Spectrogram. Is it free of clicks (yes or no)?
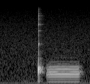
no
